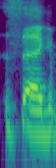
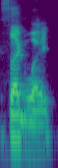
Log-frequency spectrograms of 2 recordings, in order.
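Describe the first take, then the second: First: It is said as one short syllable, seg. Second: It is said as two syllables, ending in way. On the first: The speaker calls it wrong. "it looks like it's it's seg" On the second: The speaker calls it right. "but it's segue. Kind of like Subway"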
